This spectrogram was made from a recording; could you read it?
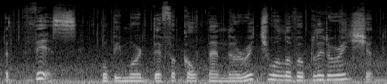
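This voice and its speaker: A woman's voice: low voice, normal speed, noisy background, close to an everyday voice. A woman playing an imperious, scheming older master mage in an audio drama. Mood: probing, stern. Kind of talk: audio drama character acting.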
